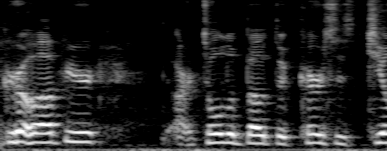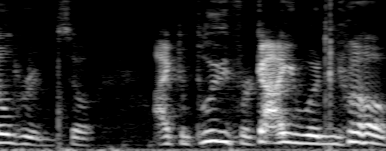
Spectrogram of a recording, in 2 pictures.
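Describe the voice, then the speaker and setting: A put-on character voice from a man, high pitched and drawling, at a moderate pace with fairly even intonation. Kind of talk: comic stoner impression. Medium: game stream. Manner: mellow, drawling, ends phrases with "man".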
